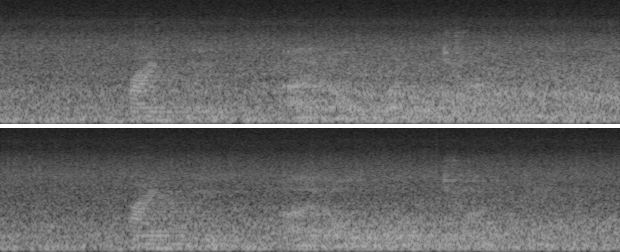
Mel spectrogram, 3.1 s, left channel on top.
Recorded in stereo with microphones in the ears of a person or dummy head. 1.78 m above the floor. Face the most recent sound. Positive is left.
turn(degrees=20)  # may be behind; listen again after turning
